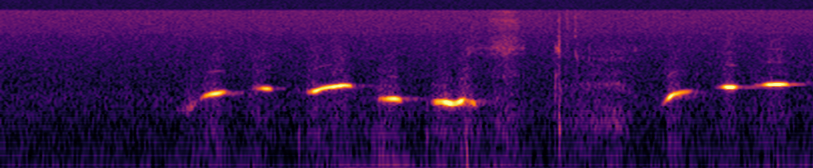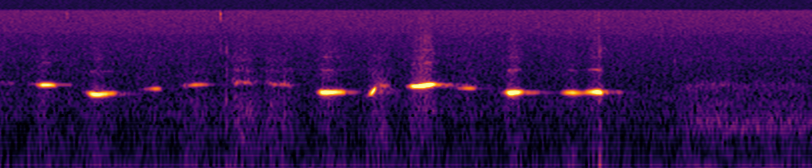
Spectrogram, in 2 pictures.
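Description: A person whistling a tune softly: a short phrase of sliding notes, a brief pause, then a longer phrase of notes that rise and fall.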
